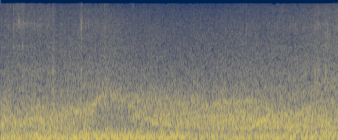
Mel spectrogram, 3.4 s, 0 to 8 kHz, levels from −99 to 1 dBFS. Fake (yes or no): no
